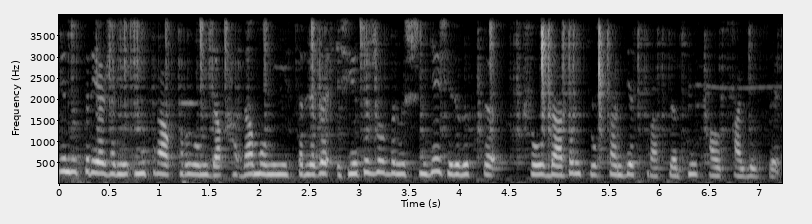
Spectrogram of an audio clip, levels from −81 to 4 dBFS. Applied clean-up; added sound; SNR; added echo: classical method log-MMSE.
